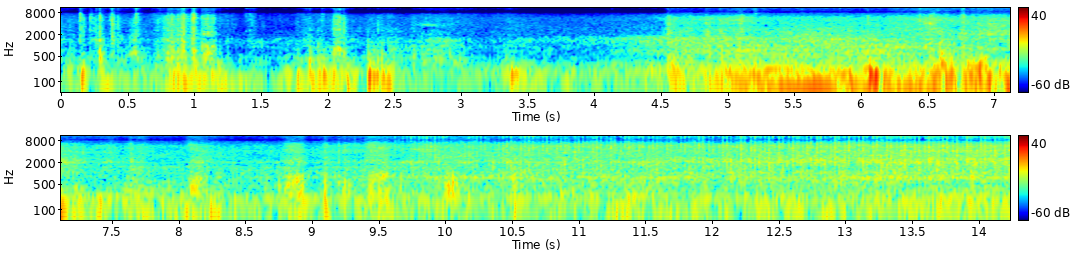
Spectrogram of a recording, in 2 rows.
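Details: Kia Rio 3 1.6 at 75,000 km idling with the power steering pump belt removed: engine fires and settles to an even, steady idle with no knocking; the knock came from the power steering pump, not pistons; normal idle.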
